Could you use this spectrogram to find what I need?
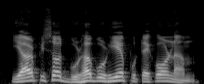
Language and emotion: Assamese, neutral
